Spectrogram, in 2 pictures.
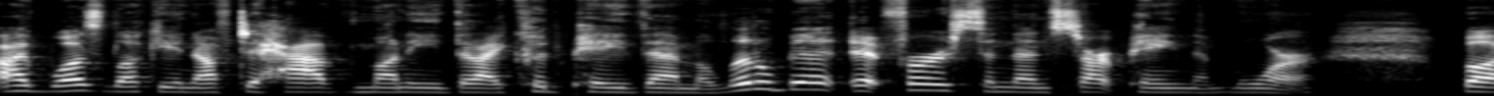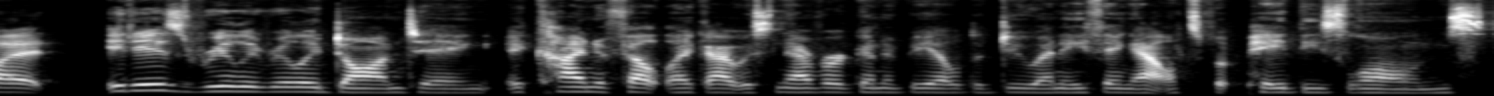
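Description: A woman with an American accent speaks in a plain, everyday voice, fairly low in pitch with ordinary pitch variation, at a fairly quick pace. The recording is very clean, with a silent background. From US small town. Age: 20s. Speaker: listener sharing money story. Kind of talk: interview. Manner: laughs often.

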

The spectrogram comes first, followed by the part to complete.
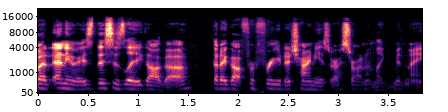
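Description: The recording is very clean, with a silent background. A woman with a fairly low pitch, a bright, sharp tone and vocal fry speaks at a very fast pace. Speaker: content creator and podcaster. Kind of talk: casual chat.

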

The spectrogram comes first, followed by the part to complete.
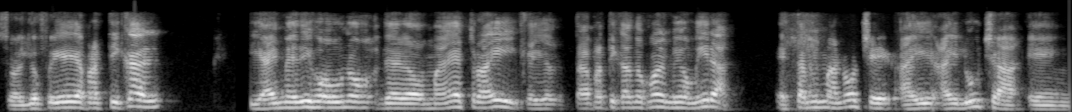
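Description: This man has an unremarkable speaking voice, pitched fairly high. He talks at a fairly quick pace with ordinary pitch variation. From Puerto Rico. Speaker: pro wrestler and promoter. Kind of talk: interview, storytelling.

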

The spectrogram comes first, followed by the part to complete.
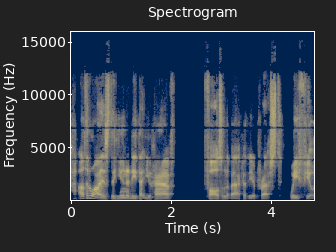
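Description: A man's voice against a quiet background. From United States, child of Egyptian immigrants. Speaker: pastor and author. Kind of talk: interview conversation.

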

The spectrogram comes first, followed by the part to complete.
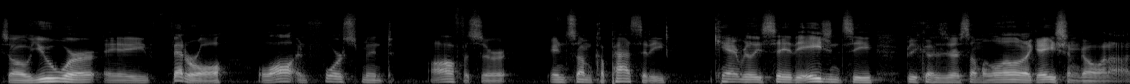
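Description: In a plain, everyday voice, a man talks at a fairly slow pace and fairly low pitch with ordinary pitch variation, on a very clean recording with a silent background. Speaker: podcast host. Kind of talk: casual podcast chat. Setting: office studio. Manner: joking, talkative.

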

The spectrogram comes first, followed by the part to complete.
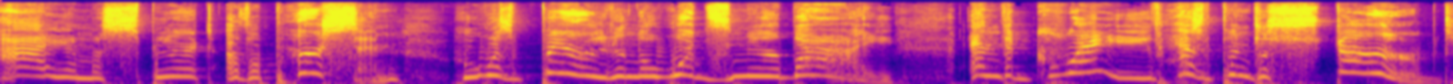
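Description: This female-sounding voice is a put-on character voice, pitched extremely high and delivered at a fairly slow pace. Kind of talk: comic spooky voice acting. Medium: game stream. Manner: taunting.

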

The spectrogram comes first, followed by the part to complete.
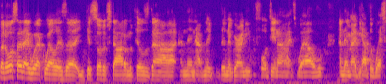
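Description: A man speaks in an Australian accent at a moderate pace. His pitch sits fairly low, with fairly even intonation. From Australia, South Gippsland, Victoria. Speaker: beer journalist. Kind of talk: casual interview.

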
